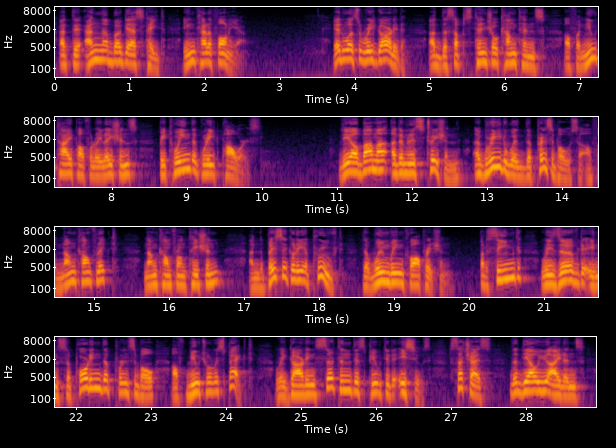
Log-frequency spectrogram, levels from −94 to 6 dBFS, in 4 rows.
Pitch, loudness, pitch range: 155 Hz, -20 LUFS, 130-180 Hz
